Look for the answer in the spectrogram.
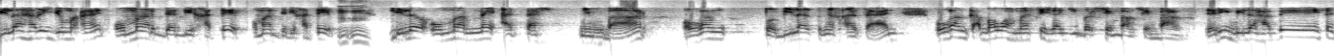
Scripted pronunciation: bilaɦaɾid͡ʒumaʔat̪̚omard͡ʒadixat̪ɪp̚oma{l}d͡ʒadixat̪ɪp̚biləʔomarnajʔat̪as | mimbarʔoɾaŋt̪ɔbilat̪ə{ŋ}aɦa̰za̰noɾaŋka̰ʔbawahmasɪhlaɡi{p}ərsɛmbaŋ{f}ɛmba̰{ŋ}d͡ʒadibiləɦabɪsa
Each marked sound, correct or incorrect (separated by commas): incorrect, correct, incorrect, incorrect, correct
